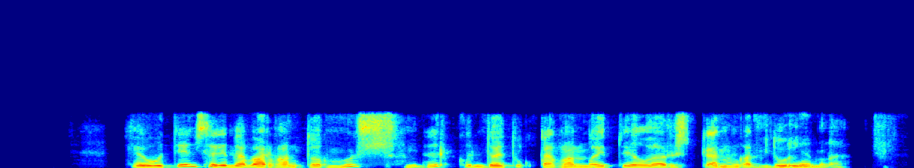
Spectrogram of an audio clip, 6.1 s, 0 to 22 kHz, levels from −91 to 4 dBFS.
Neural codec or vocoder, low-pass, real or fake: codec, 24 kHz, 1.5 kbps, HILCodec; 7.2 kHz; fake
